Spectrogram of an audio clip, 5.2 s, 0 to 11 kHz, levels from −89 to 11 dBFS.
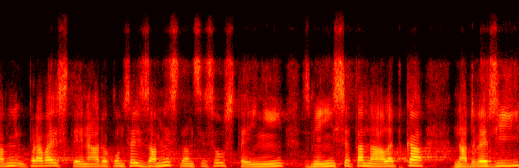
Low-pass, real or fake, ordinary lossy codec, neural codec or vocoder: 7.2 kHz; real; Opus, 32 kbps; none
